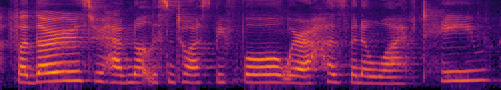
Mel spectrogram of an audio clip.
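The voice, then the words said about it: Nasal, congested voice. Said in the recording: “I sound a bit nasally... Sound like a bit of... like the nanny... You're sick as a dog”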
